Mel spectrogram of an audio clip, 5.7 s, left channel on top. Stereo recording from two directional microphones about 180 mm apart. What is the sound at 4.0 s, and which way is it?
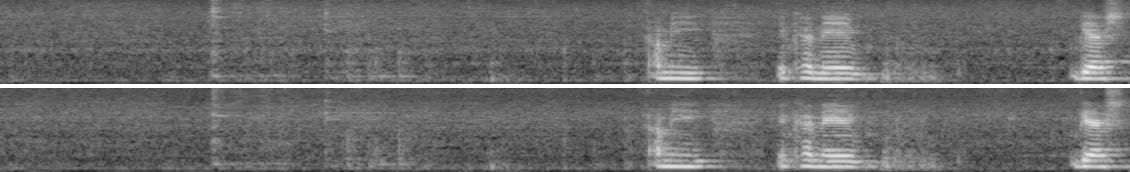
Speech, 35° left (ahead or behind).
